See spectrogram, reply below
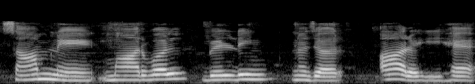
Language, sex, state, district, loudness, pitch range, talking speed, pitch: Hindi, female, Haryana, Jhajjar, -15 LUFS, 190-230 Hz, 90 wpm, 210 Hz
